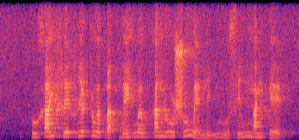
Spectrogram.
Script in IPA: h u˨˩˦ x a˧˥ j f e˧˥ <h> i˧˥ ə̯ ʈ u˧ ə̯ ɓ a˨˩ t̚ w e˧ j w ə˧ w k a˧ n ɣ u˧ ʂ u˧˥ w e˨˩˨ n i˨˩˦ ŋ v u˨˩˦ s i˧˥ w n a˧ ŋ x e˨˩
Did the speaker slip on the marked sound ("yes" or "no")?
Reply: yes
